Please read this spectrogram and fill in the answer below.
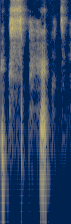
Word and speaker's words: expect: The letter X, for instance, is realized. I'm going to put it on the screen like KS. So you have a word like expect. I'll be expecting you.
